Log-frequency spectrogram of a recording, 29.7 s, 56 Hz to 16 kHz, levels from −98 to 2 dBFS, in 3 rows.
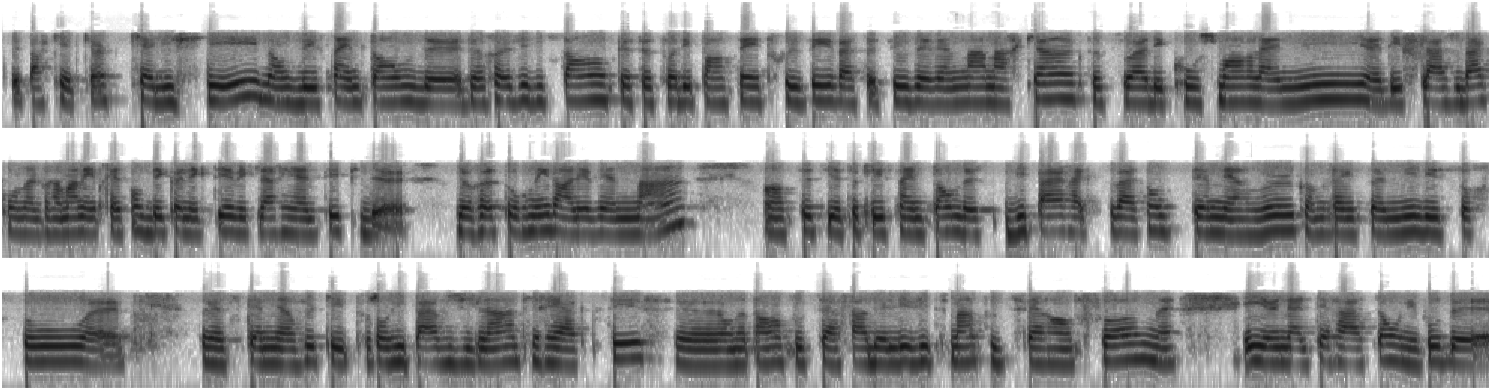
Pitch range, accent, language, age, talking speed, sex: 175-195 Hz, Canadian, French, 30-49, 185 wpm, female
